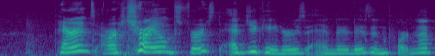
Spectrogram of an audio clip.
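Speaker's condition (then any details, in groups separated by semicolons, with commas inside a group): Triplegic cerebral palsy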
